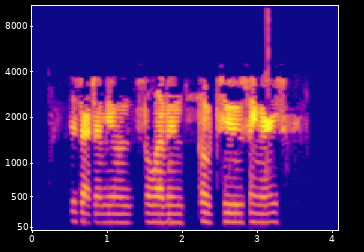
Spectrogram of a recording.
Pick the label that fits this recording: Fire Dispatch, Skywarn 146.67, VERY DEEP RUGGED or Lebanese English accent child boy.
Fire Dispatch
